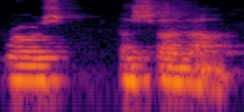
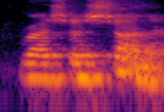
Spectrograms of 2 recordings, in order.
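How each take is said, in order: First: It is said in non-Ashkenazi pronunciation. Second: It is said in Ashkenazi pronunciation. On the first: "instead of"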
